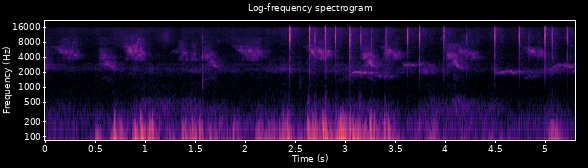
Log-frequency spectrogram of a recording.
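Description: Long nails tap and scratch across the solid, rough concrete post tops of a concrete palisade garden border, making quick, uneven, low dull knocks and gritty scrapes. Birds chirp in the background throughout.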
